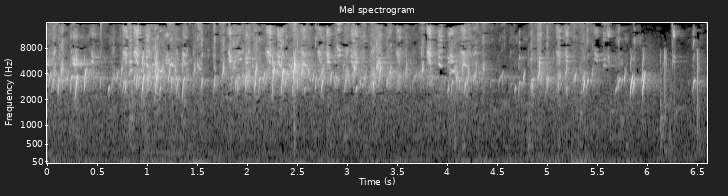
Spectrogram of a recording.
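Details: A goldfinch sings a lively, high-pitched medley of twittering notes, short trills and sharp chirps, busiest early on and becoming sparser near the end.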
